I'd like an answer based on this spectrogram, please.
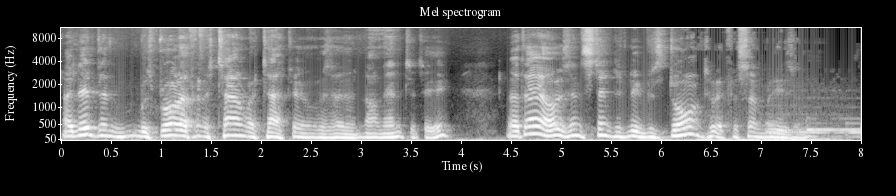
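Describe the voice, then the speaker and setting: Here is a man's voice with a dark, mellow tone, somewhat breathy. He talks at a moderate pace with very wide pitch swings. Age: 80s+. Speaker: tattoo artist. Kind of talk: interview storytelling. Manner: halting.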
